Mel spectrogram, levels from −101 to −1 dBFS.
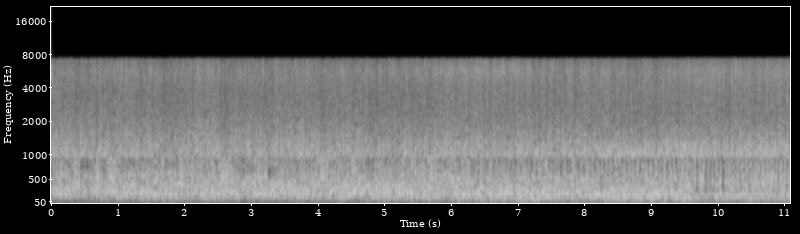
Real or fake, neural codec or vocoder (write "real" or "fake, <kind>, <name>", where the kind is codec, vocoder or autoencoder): real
